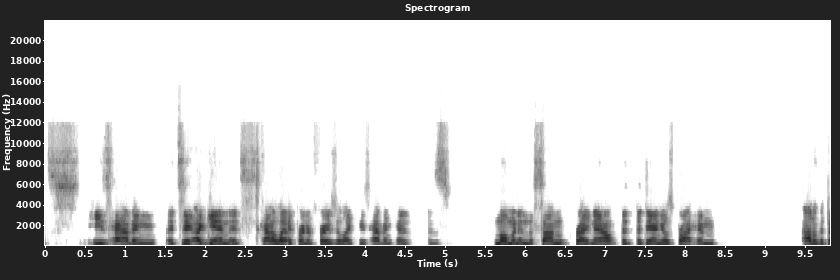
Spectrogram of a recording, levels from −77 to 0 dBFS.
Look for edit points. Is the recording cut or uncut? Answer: uncut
